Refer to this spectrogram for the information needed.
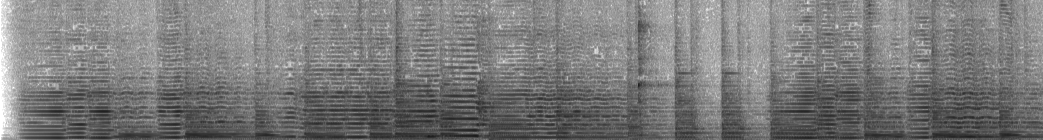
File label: Jazz, Guitar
